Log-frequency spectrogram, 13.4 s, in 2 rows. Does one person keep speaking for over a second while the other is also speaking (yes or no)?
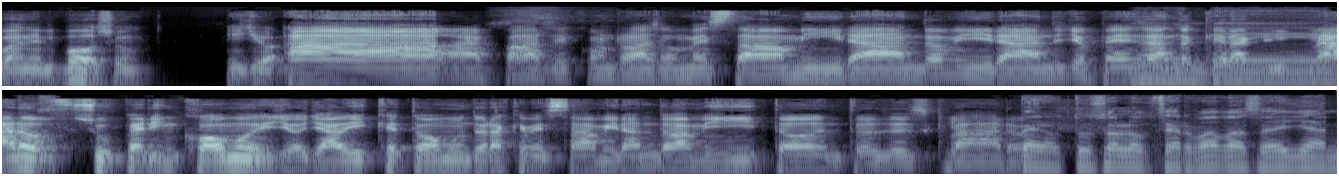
yes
